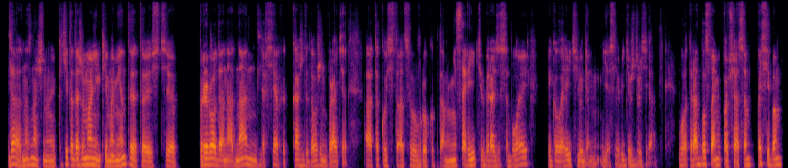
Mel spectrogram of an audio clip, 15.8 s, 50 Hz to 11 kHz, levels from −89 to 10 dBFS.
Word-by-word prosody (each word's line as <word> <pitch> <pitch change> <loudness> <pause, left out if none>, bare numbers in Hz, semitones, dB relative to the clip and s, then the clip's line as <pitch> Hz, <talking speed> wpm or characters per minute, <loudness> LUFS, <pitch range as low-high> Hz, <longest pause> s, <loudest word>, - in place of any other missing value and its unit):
Да, 135 0 +3
однозначно, 105 -2 -1
и 95 - -7
какие-то 125 0 0
даже 115 +1 +3
маленькие 120 -4 +3
моменты, 100 +2 +3
то 100 - +1
есть, 90 0 -1
э, 95 -2 +1 0.4
природа, 120 -3 +6
она 100 0 -1
одна 110 +6 +2
н 115 -5 -1
для 105 +3 -5
всех, - - -3
и - - -7
каждый 105 -2 -1
должен 100 -1 -1
брать 95 +1 +1
а - - -5 0.3
а - - +2
такую - - -4
ситуацию 100 -1 -2
в 95 - -5
руку, - - -3
там 100 0 -2
не 105 0 0
сорить, 115 +4 +1
убирать 95 -1 +1
за - - -6
собой 105 +7 -2 0.4
и 100 - -3
говорить 95 +2 -1
людям, 95 -3 -4
если 90 - -6
видишь, 105 -1 -5
друзья. 95 -3 -7 0.4
Вот. - - -3
Рад 125 - +5
был 130 +1 +3
с - - -4
вами 115 +2 +3
пообщаться, 120 +1 +1
спасибо! 120 -2 +1
105 Hz, 170 wpm, -24 LUFS, 100-120 Hz, 0.4 s, природа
